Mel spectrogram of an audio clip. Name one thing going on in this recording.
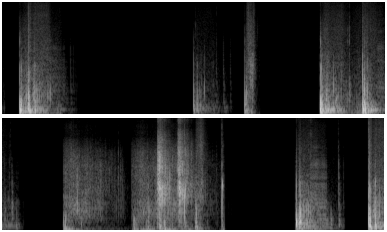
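Dirt crunches in short bursts as blocks are dug and break apart.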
